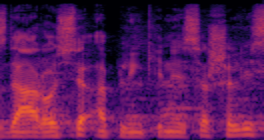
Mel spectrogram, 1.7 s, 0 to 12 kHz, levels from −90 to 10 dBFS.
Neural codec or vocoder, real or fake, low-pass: none; real; 10.8 kHz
